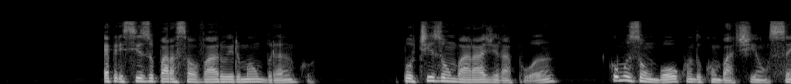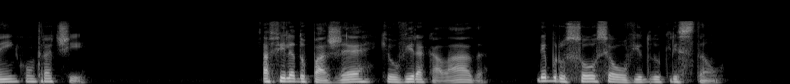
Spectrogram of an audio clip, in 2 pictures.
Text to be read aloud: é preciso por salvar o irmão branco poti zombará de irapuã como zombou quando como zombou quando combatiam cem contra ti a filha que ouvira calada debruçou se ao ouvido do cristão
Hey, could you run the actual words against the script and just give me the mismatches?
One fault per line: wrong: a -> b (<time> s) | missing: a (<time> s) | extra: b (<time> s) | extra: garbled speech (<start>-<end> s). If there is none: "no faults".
wrong: por -> para (1.6 s)
missing: como zombou quando (7.0 s)
extra: do pajé (10.9 s)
